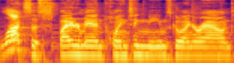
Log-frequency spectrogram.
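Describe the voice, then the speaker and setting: A man talks loudly at a moderate pace. Music plays in the background. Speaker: playing card reviewer. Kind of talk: product review and unboxing. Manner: animated.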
